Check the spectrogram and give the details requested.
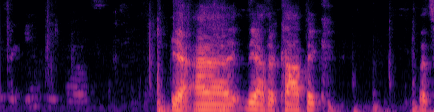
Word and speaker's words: Copic: Is Copic? It's a Japanese brand, so maybe, right? Isn't it Japanese? Yeah. It's Japanese. That might be Copic is probably. C-O-P-I-C. But everyone I've ever heard pronounces it Copic.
